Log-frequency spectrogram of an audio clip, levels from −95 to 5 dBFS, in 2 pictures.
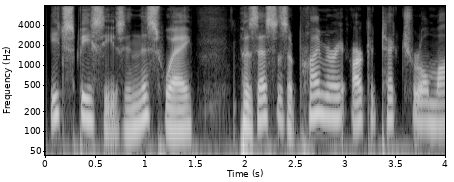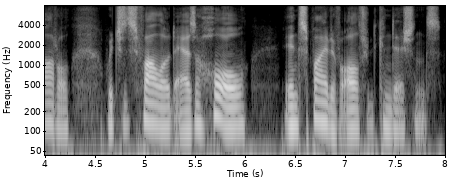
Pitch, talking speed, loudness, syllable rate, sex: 130 Hz, 160 wpm, -21 LUFS, 5.9 syllables/s, male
